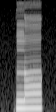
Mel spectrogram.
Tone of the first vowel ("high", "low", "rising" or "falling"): high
